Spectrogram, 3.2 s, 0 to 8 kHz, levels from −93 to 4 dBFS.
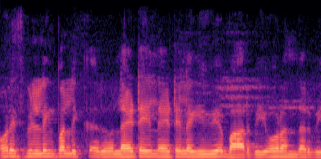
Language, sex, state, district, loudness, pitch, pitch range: Hindi, male, Haryana, Jhajjar, -16 LUFS, 140 Hz, 140-150 Hz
